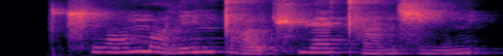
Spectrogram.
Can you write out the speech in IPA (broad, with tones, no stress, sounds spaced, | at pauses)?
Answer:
t͡sʰ w ɔ˧˥ m ɤ˥˩ l i˥ n t̪ ɑ̰˨˩ ʊ̯ t͡ɕʰ ɥ ɛ˥ t̪ʰ a˧˥ n ɕ i˧˥ n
